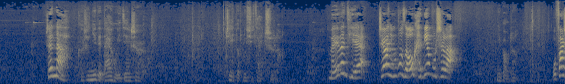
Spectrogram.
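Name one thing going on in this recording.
A middle-aged woman speaks calmly, close by.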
